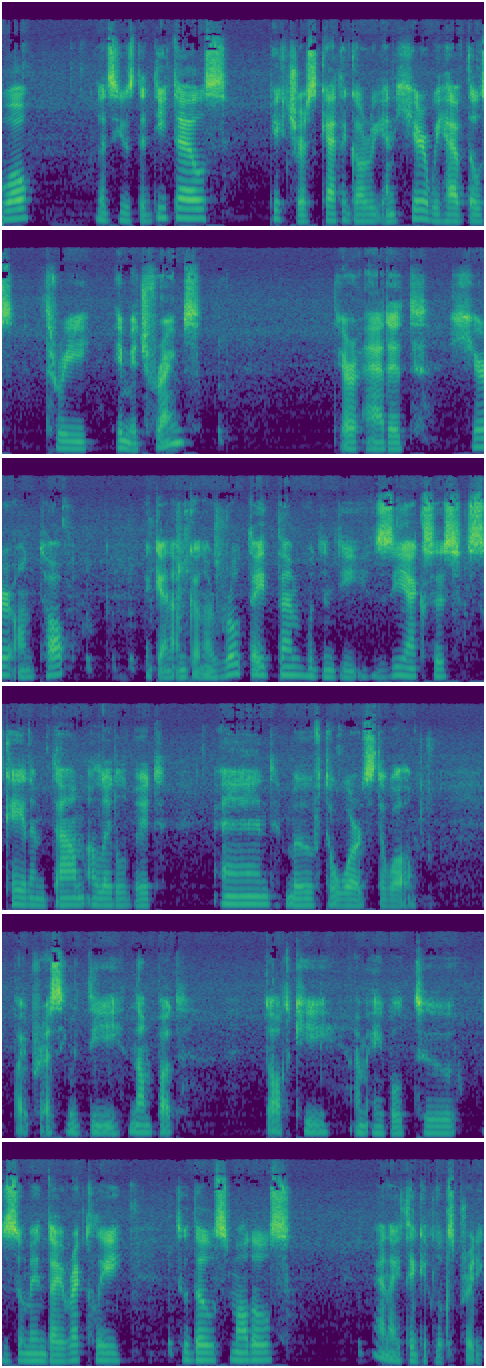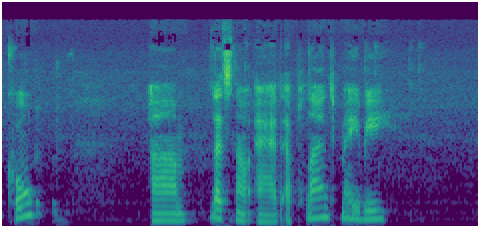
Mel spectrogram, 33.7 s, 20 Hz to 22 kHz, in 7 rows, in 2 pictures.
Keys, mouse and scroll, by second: 0.1 click, 0.6 click, 1.7 click, 3.3 click, 6.2 click, 6.9 middle click, 9.2 click, 10.4 middle click, 10.8 shift+middle click, 11.3 r, 14.0 s, 15.1 middle click, 16.4 click, 18.6 KP_Decimal, 19.4 middle click, 19.9 shift+middle click, 20.2-21.3 scroll up 3, 21.8 click, 25.6-26.9 scroll down 3, 25.7 middle click, 27.9-28.4 scroll down 2, 28.4 middle click, 29.2 shift+middle click, 31.2 click, 32.9 click.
